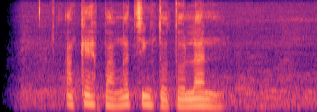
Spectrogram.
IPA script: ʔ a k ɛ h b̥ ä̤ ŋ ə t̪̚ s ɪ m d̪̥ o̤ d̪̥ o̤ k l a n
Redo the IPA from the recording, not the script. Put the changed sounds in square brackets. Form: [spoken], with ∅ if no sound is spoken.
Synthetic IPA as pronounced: ʔ a k ɛ h b̥ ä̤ ŋ ə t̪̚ s ɪ [ŋ] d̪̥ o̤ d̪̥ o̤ [∅] l a n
